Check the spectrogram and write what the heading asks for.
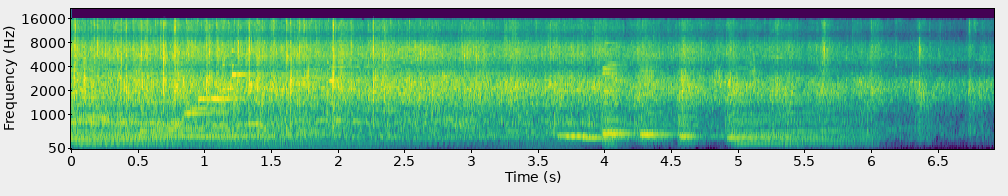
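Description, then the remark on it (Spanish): An audience claps steadily for Jesus during a sermon, a dense crackling wash of many hands lasting several seconds, with sustained musical tones underneath that shift pitch midway as the applause carries on. “¿Alguien puede darle un aplauso a Jesús?”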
